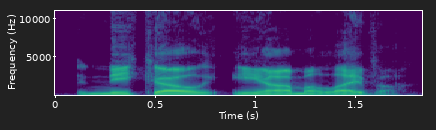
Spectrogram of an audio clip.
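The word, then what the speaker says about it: Nico Iamaleava: pike in the heart of halls can you pronounce nico's last name nico iamaleva that's perfect look at you well you know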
